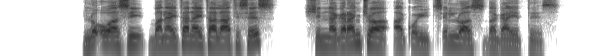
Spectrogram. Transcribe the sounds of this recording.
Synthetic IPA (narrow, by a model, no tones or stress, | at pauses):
lɔʔɔwaːsɪbɐnɐjt̪ɐnɐjt̪aːlaːt̪ɪse̞ːs | ʃɪnːɐɡɐɾɐnt͡ʃːʊwaːʔɐkʼɔjt͡sʼɪlːʊwaːsd̪ɐɡaːjɛt̪ːe̞ːs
